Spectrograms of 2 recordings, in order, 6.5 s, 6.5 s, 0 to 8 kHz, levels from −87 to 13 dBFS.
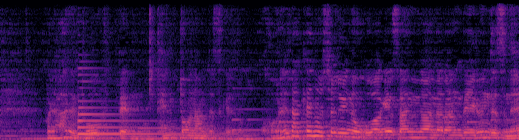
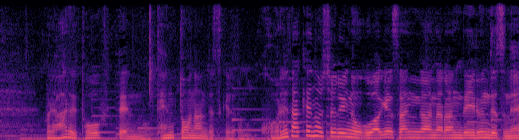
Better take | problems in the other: second | background sound (Guitar); 6 dB below the speech // room echo; dies away in 1.2 s

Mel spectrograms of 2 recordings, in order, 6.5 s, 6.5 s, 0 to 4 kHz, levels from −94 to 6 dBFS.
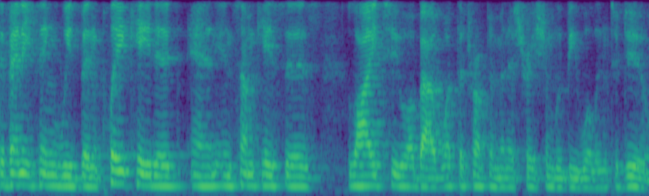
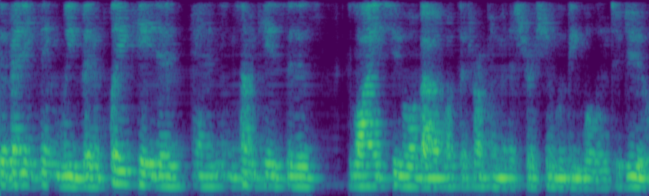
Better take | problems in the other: first | noise reduction (neural mask model DeepFilterNet 3)

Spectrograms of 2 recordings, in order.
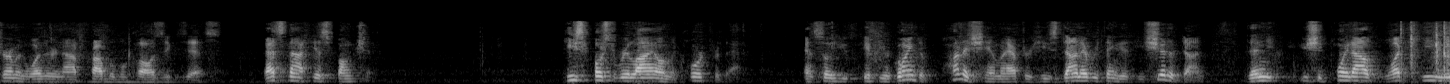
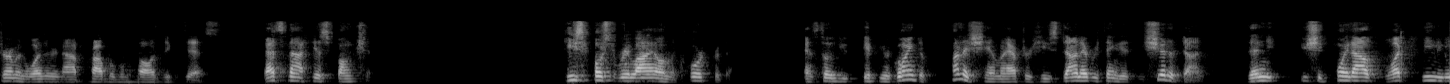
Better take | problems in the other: first | noise reduction (neural mask model DeepFilterNet 3)

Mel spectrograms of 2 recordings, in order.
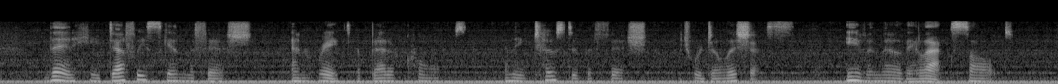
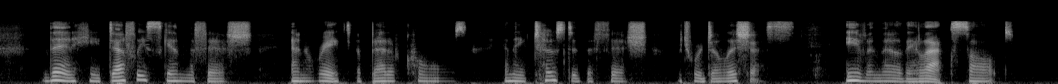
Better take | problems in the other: second | background sound (Engine); 4 dB below the speech

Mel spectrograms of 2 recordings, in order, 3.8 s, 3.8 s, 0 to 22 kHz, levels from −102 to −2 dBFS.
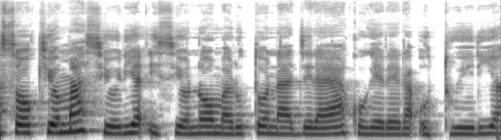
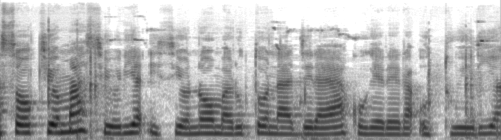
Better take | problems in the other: first | noise reduction (neural mask model RNNoise)

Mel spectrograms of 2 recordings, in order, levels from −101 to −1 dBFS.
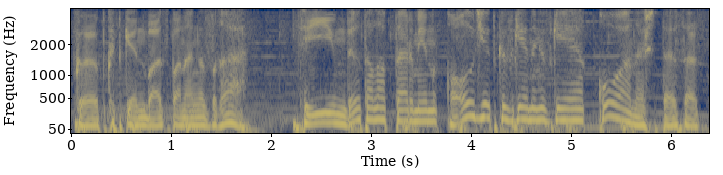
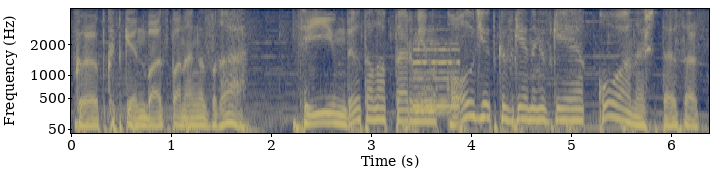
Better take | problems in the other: first | background sound (Piano); 1 dB below the speech

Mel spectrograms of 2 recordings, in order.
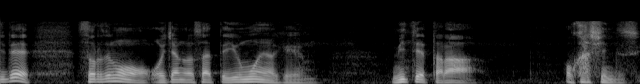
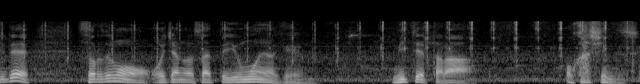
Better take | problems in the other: first | background sound (Clock); 12 dB below the speech

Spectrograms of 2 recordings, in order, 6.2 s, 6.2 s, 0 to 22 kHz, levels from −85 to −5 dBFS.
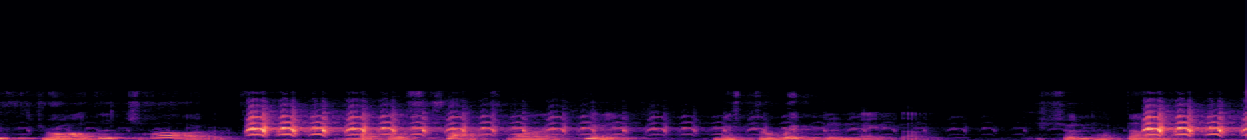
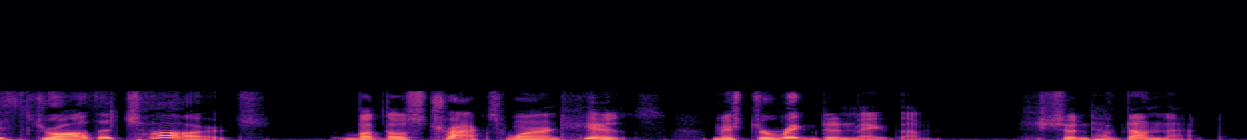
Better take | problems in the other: second | background sound (Bird vocalization, bird call, bird song); 4 dB above the speech // room echo; dies away in 0.5 s

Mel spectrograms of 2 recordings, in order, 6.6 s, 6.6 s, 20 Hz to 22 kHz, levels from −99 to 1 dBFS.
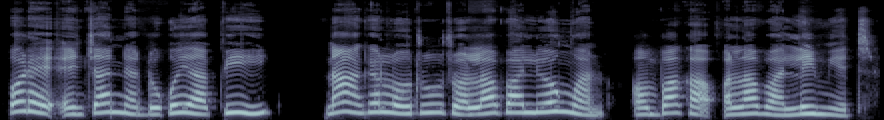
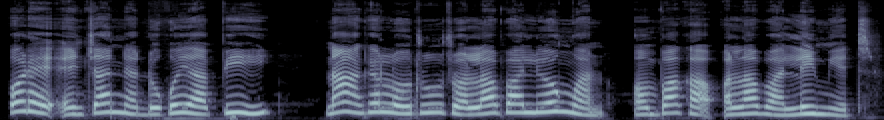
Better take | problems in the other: second | noise reduction (neural mask model Resemble Enhance denoiser)

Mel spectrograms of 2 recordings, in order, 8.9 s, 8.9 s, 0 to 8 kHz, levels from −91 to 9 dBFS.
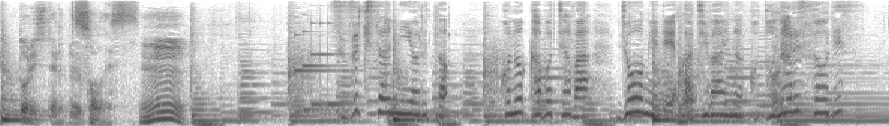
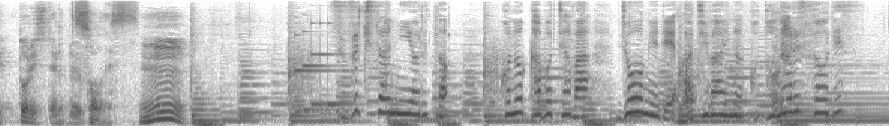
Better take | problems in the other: second | background sound (Snare drum); 5 dB below the speech

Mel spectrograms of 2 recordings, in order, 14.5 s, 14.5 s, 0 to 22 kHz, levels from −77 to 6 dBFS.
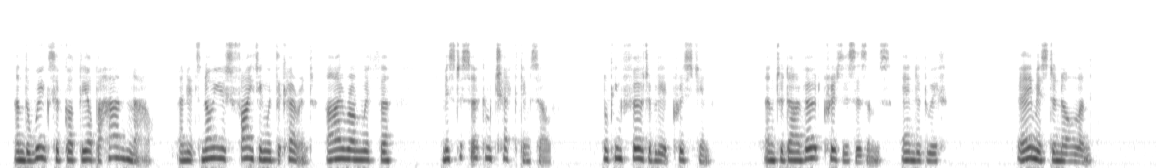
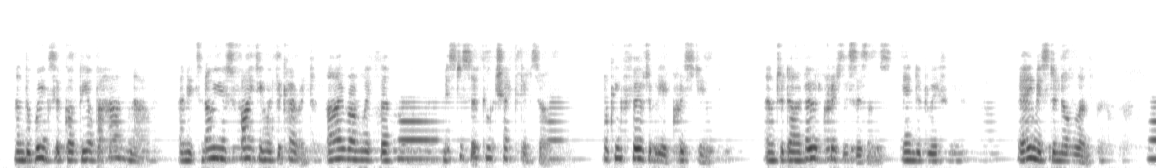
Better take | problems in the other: first | noise reduction (neural mask model DeepFilterNet 3)

